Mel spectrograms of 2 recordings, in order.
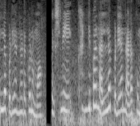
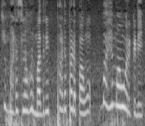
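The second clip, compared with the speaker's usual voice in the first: ordinary talk, nothing marked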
